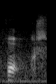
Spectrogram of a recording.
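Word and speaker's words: faux: I said it's a fox fur and that's spelled fa ux it's like a throw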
